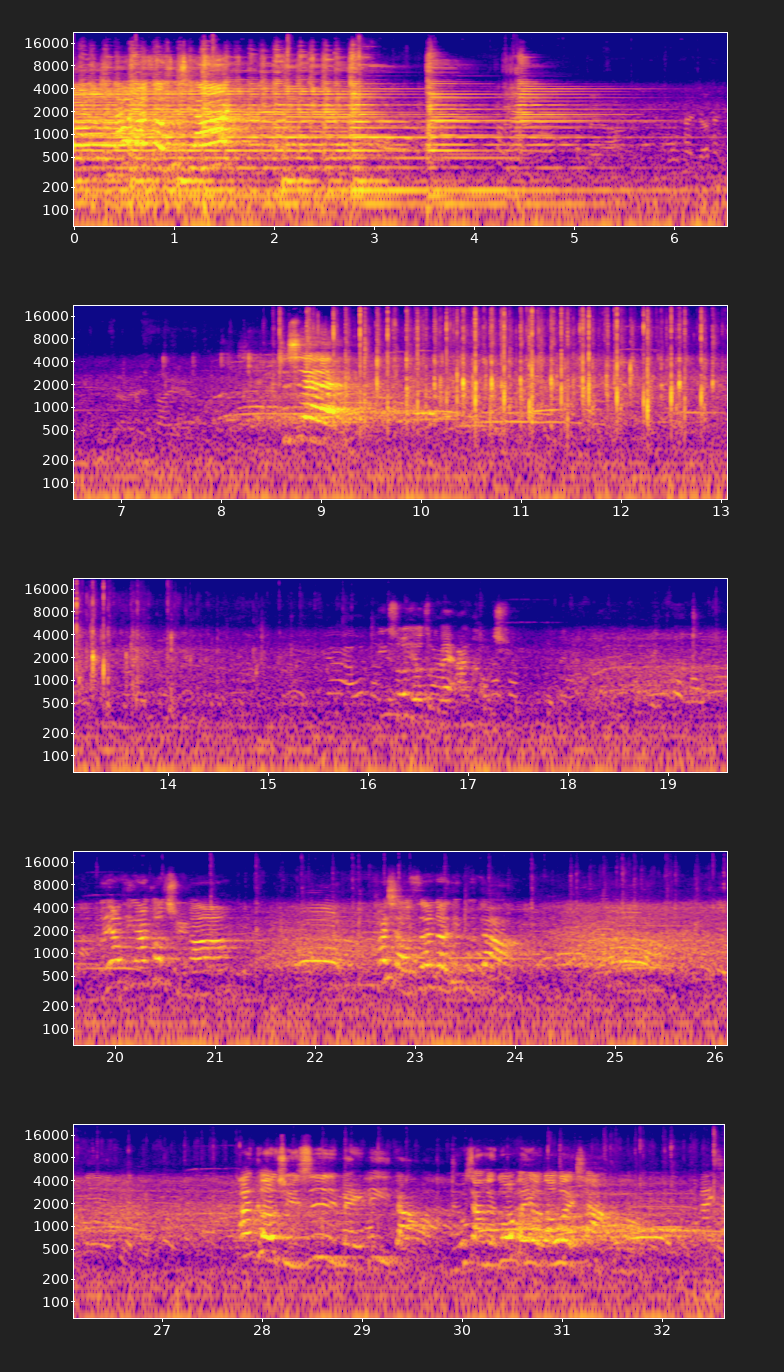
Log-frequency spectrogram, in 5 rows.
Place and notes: Ketagalan Boulevard, Taipei City - Protest
Creators of art and culture in Taiwan, Participation in protests, Sony PCM D50 + Soundman OKM II
Taipei City, Taiwan, 18 August 2013, 21:38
